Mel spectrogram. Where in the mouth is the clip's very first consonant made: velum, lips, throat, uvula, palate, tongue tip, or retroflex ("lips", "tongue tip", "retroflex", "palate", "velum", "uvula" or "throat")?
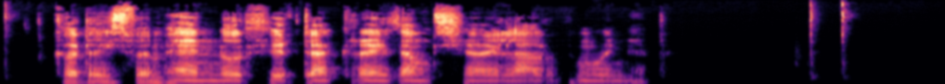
velum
